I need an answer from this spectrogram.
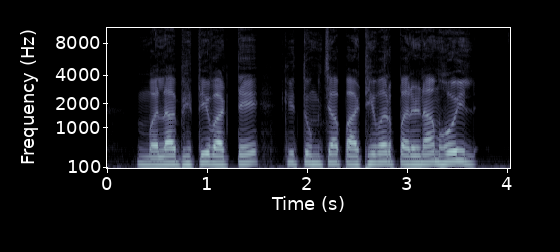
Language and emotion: Marathi, fearful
